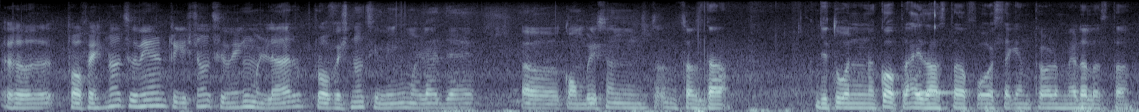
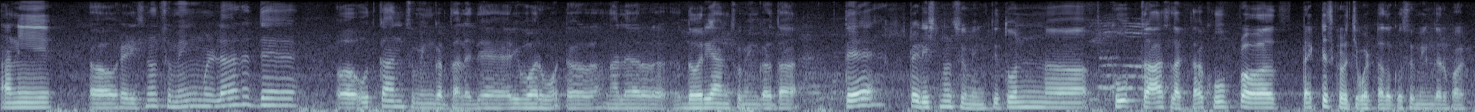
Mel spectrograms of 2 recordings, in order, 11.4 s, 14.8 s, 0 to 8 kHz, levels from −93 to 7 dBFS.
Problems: constant background noise, background conversations at intervals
